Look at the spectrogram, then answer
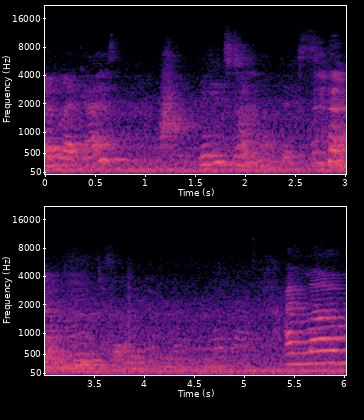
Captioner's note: whew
